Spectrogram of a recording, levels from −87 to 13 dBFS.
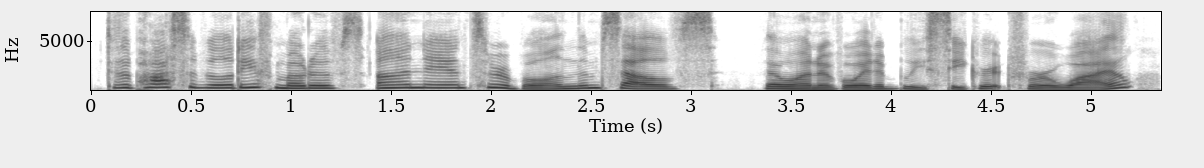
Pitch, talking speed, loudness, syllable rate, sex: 240 Hz, 155 wpm, -15 LUFS, 6.5 syllables/s, female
